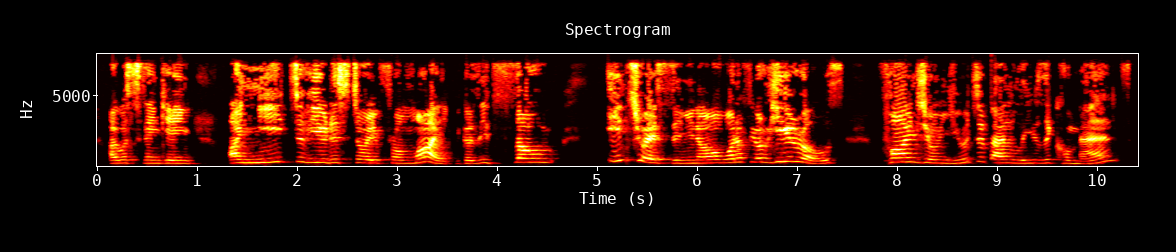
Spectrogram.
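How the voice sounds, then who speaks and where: A woman speaks in a high voice at a moderate pace. Her pitch varies in an ordinary way. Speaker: interviewer. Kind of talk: interview. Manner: loud; animated.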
